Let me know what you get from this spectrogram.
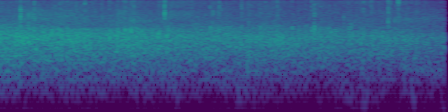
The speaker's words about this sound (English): So thank you. Give these people a clap. So brave. Thank you.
